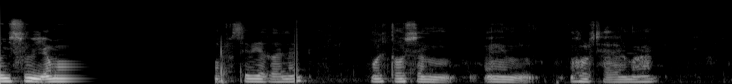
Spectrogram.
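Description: A long network dropout runs from 0.59 to 2.17 s, likely caused by packets failing to arrive. The receiver stretches the last sound into a fading buzz, then about 1.1 s of near-silence follows, and the speech resumes with roughly 1.56 s of material simply gone.

A block of digital silence appears at 2.95 s and again at 5.94 s, each about 23 ms long. This fits a 1024-sample output buffer left unfilled. The signal cuts out and back with no fade, leaving a short hole each time. Through both faults, the call path's Opus coding limits the audio to about 8 kHz.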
